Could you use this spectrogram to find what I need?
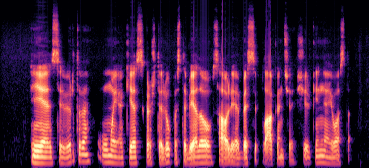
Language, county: Lithuanian, Kaunas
